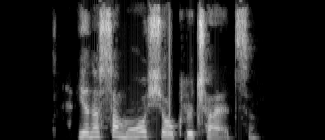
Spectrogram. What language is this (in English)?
Belarusian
